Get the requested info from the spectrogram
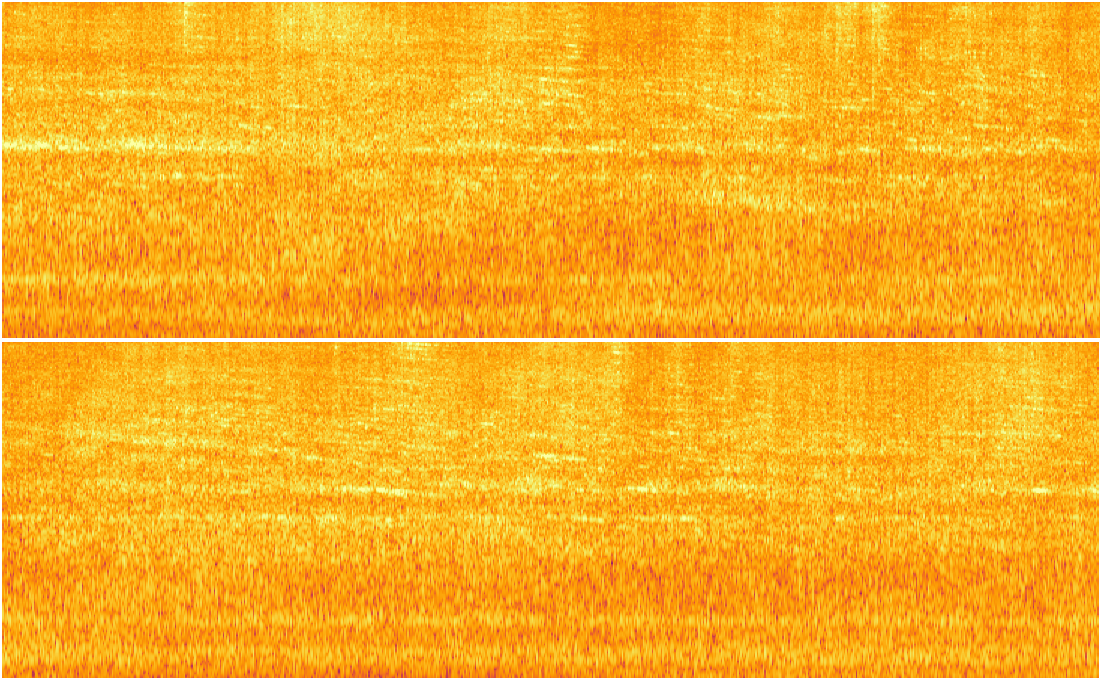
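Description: Double-stack container well cars of a long CSX intermodal freight train rolling past, a steady, loud rumble and rattle of steel wheels on rail that holds even throughout.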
